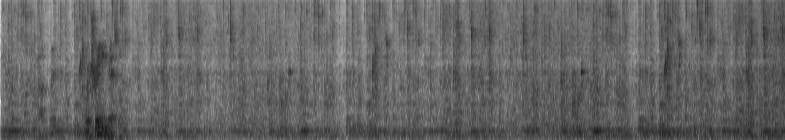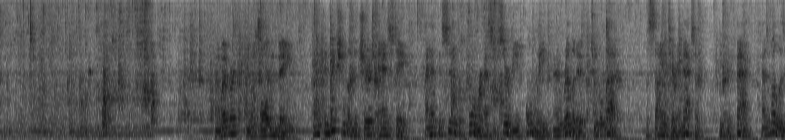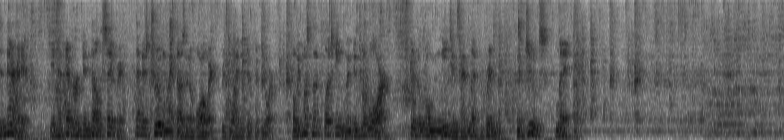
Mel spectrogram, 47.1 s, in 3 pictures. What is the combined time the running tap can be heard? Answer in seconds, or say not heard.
47 s.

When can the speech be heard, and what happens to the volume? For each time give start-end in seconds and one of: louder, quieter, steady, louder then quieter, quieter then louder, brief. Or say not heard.
0.0-2.5 brief
19.9-43.0 steady.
